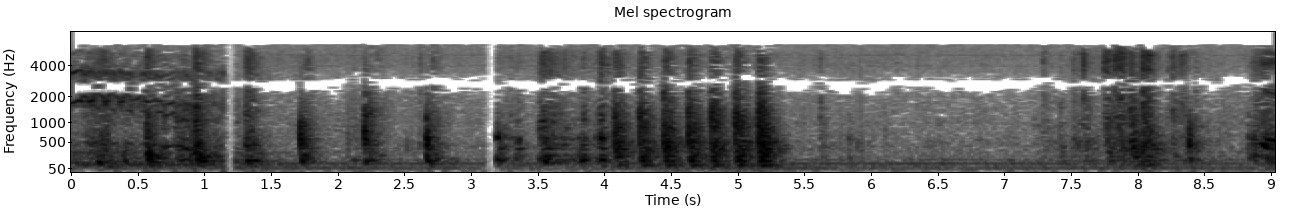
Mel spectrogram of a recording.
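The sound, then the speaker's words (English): A horse whinnies loudly, a long fluttering neigh with rapid pulsing bursts lasting several seconds, then fades to quiet background with faint shuffling. “Can my friends and I get some water for our horses?”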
